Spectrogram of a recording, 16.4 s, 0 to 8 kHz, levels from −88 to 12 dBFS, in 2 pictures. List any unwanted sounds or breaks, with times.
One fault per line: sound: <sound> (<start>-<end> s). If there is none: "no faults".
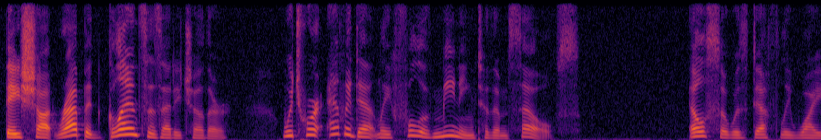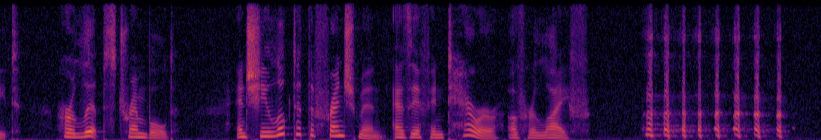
sound: laugh (14.6-16.2 s)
